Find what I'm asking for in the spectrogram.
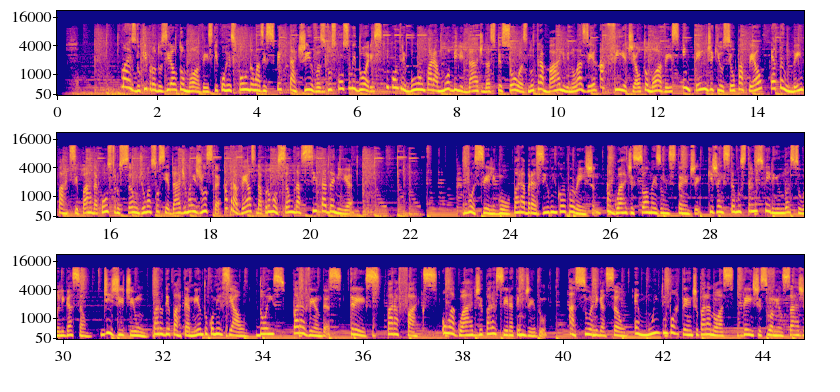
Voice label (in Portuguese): locutora, vozes feminina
